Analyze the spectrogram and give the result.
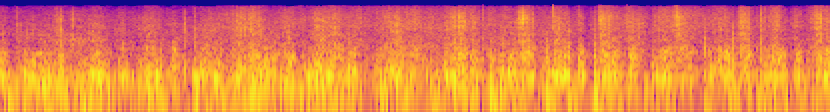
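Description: Long red fingernails scratch the textured chenille tapestry fabric on an upholstered chair back. The result is a continuous, rapid, irregular scratching rasp: a dense, brushy texture centered in the low mids with bright, airy streaks on each stroke. It stays at a steady moderate level throughout.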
